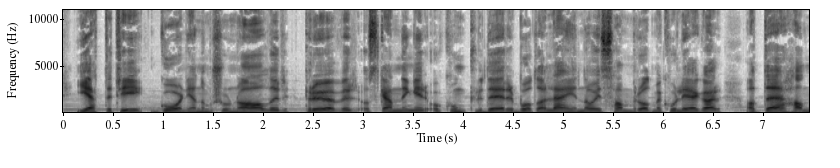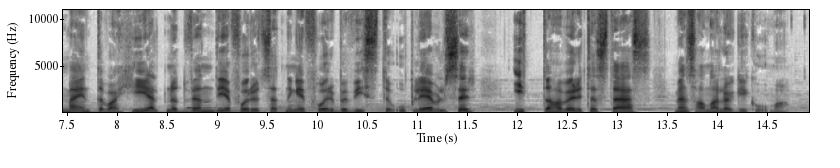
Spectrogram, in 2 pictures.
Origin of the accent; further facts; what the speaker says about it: Toten, Innlandet, Norway; Her har jeg vokst opp og levd store deler av livet mitt.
